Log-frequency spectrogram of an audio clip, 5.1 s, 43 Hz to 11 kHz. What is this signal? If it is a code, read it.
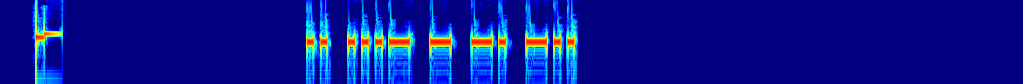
Morse code, heard as a keyed tone, about 36 wpm, 700 Hz. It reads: IVTND
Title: Code Groups - 5 Letters - 35wpm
